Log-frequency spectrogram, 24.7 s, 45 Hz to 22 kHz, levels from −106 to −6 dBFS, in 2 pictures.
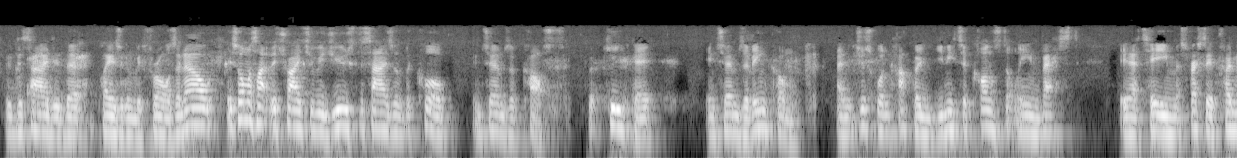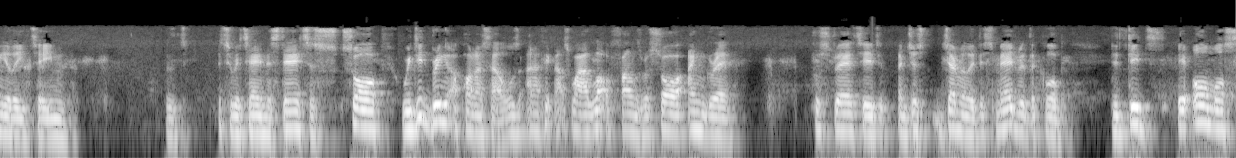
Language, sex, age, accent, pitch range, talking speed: English, male, 30-49, British, 115-140 Hz, 205 wpm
